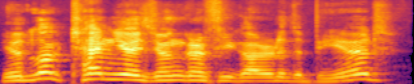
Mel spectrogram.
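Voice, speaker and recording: Lively, high-voiced young man streaming. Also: fast, muffled recording, faint music behind. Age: 20s. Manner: swearing, joking, reading out chat. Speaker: game streamer. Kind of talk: casual chat with live chat.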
